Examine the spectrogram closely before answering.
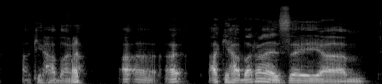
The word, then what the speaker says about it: Akihabara: I thought you were gonna say Akibahara. Akihabara.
